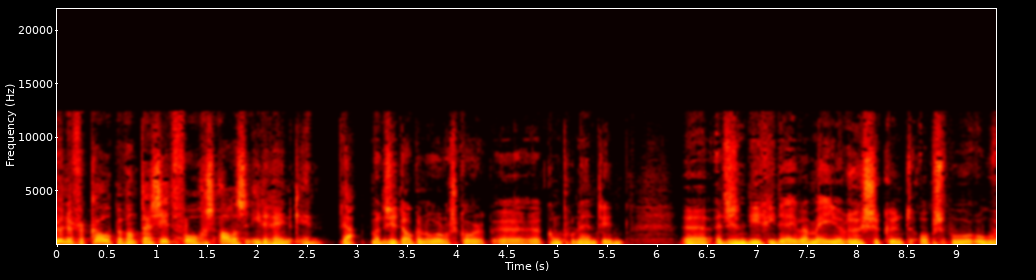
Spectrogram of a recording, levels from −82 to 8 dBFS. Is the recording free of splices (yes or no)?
no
